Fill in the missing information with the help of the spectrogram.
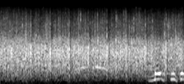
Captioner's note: applause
